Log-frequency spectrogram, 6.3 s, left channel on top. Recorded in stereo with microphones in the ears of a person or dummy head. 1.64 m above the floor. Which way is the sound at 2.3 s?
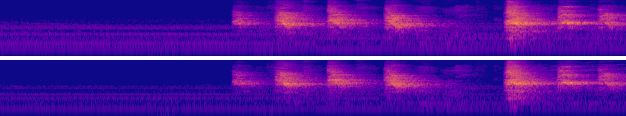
5° right (ahead or behind).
